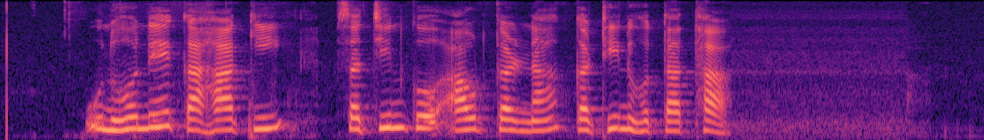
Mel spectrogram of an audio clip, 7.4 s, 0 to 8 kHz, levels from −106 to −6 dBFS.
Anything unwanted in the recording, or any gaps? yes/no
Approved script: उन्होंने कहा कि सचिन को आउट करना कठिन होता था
no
